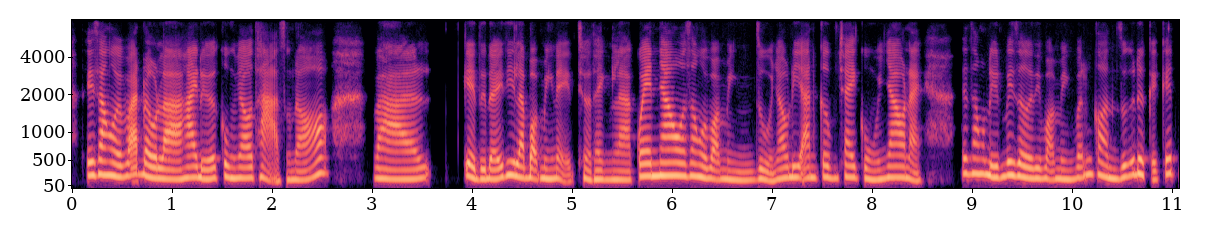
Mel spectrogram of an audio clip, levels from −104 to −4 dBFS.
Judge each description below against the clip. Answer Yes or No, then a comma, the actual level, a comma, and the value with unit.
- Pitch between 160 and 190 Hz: Yes, medium, 185 Hz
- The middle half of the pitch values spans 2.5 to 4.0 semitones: No, average, 4.5 semitones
